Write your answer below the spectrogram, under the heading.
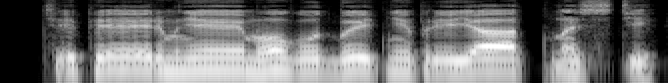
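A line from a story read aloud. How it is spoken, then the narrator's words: Muttering. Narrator (Russian): бормотал Гао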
